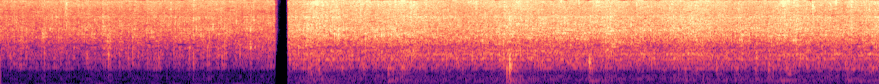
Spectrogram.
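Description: Chopped ivy gourds sizzling steadily in a hot pan for a Telugu-style chutney, with a brief cut in the sound and soft stirring scrapes over the constant frying hiss.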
